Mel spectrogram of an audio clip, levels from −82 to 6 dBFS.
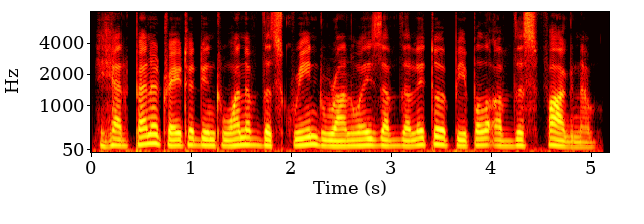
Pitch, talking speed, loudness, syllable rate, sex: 140 Hz, 185 wpm, -16 LUFS, 5.2 syllables/s, male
